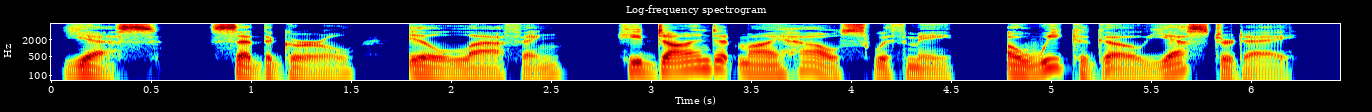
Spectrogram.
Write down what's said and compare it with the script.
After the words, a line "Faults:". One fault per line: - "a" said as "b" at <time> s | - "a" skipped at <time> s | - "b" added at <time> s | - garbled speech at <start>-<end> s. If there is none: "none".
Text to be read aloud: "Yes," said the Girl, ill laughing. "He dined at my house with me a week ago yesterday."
"Yes," said the Girl, ill laughing. "He dined at my house with me a week ago yesterday."
Faults:
none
